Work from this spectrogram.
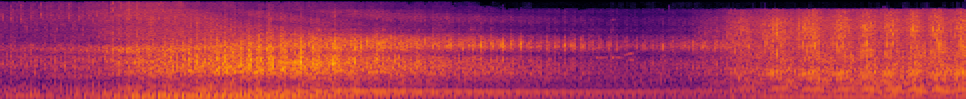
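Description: A model airplane's propeller engine buzzes past close by, its droning pitch sliding downward as it passes and then swelling again as it circles back.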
